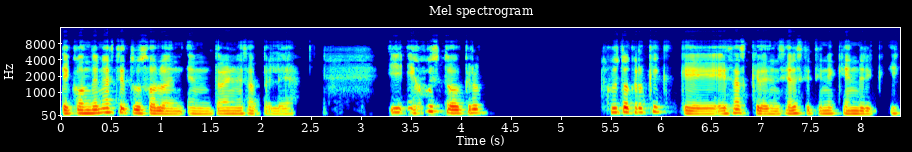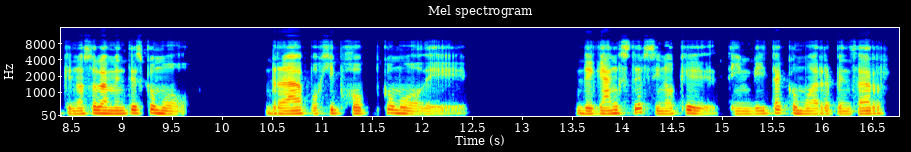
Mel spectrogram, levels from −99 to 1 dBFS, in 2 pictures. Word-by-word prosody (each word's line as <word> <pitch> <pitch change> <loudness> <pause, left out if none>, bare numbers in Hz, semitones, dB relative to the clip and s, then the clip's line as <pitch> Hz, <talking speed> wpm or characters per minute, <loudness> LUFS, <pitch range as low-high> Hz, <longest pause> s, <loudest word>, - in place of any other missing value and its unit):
te 130 - +5
condenaste 140 +6 +3
tú 145 -3 +3
solo 125 -4 +3
en 110 -1 -4
entrar 115 0 -3
en 120 0 -1
esa 120 -1 -3
pelea. 110 -2 -9 0.9
Y 170 0 -1
y - - 0
justo 205 -11 +3
creo 155 +3 0 1.2
justo 175 +1 +4
creo 170 0 -2
que 200 - -3 0.2
que 115 -2 +1
esas 145 +5 +1
credenciales 120 +3 0
que 130 - -5
tiene 125 -1 -3
Kendrick, 120 -3 -1
y 125 - -8
que 125 -3 -5
no 115 +1 -1
solamente 125 0 +4
es 135 - +2
como, 115 -7 +1 0.8
rap, 120 +1 +3
o 115 - -5
hip 135 -1 0
hop 125 0 0
como 125 -7 0
de 110 - -7 1.1
de 120 -2 +2
gángster, 135 +7 +1
sino 115 -1 -4
que 125 -4 +1
te - - -9
invita 115 +6 -2
como 120 -5 -1
a 110 - -1
repensar 115 +2 -2
125 Hz, 155 wpm, -22 LUFS, 115-135 Hz, 1.2 s, te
